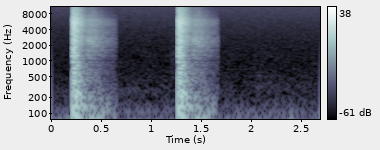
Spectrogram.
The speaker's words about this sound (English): you hear this gunshot go off. Yeah. And the moment it does, the figure collapses to the ground.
